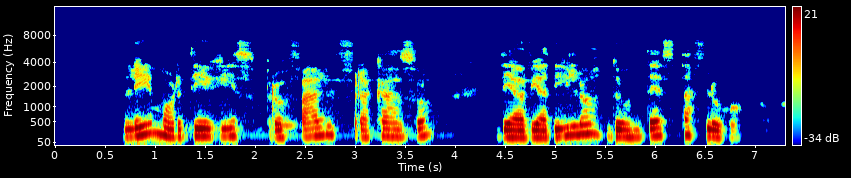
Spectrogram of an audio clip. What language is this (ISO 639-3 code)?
epo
